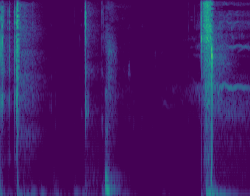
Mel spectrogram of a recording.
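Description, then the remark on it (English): A beer can cracking open: a few sharp metallic clicks, then a louder snap of the tab followed by a short fizzing hiss, with no voices. “Oh, by the way, I was told that burps and beer cracks make people uncomfortable.”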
